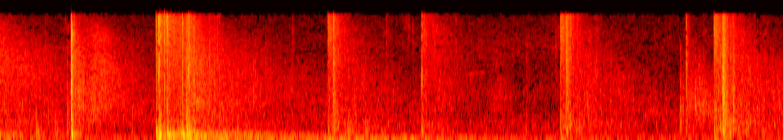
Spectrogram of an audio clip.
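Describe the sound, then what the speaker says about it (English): Artillery fire in the video game Hell Let Loose: sharp explosive booms strike at irregular intervals, some near and loud, others farther off, over a low rumbling battlefield background. "This is really good artillery from the Allies."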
